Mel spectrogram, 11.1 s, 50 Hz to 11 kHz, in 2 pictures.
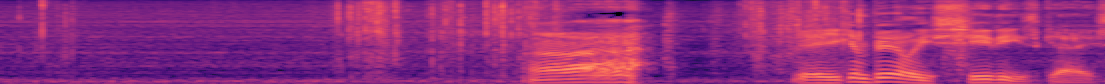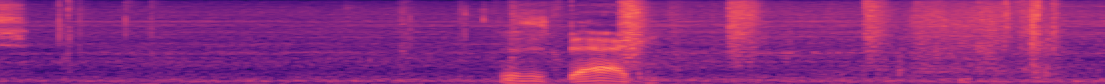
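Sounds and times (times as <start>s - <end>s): plastic bag crinkling: 0.0s - 0.4s, 1.6s - 4.7s.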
